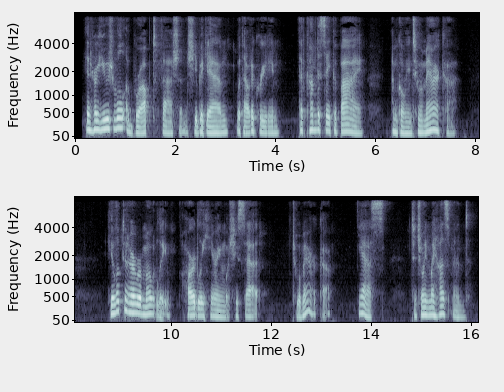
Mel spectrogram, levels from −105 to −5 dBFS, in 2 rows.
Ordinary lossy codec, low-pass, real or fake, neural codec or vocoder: MP3, 64 kbps; 7.2 kHz; fake; codec, 16 kHz in and 24 kHz out, 2.2 kbps, FireRedTTS-2 codec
